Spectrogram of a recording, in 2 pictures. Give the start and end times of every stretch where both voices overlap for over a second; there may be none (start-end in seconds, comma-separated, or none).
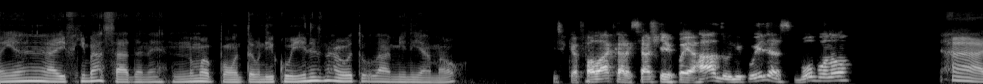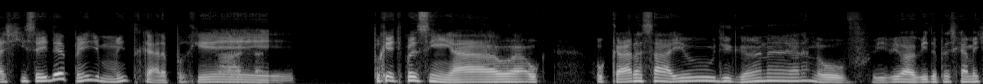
none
